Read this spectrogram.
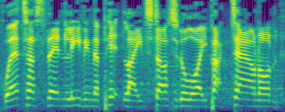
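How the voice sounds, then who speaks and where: A man's voice: sits high, a little fast. A man giving fluent live commentary on a motorcycle race. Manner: fluent, builds excitedly with the action. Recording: loud engine and trackside noise behind. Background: motorbike engines, outdoor race ambience.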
